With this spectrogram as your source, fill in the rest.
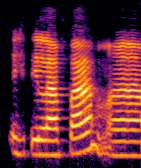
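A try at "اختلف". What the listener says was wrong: Ikhtalafa bukan ikhtilafa. Ikhtalafa fil madi.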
